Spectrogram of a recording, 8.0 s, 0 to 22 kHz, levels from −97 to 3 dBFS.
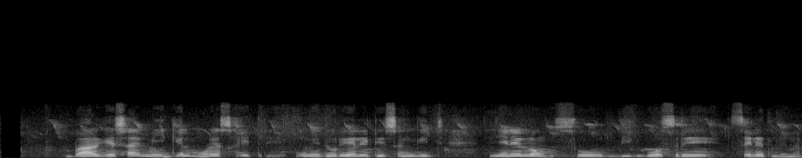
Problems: background sounds at intervals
